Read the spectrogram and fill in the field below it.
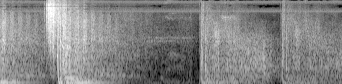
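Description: Gunfire in the Fortnite video game, three heavy booming shots spaced about a second apart, loud and close, each with a short decaying tail.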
